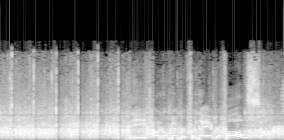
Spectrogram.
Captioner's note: applause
